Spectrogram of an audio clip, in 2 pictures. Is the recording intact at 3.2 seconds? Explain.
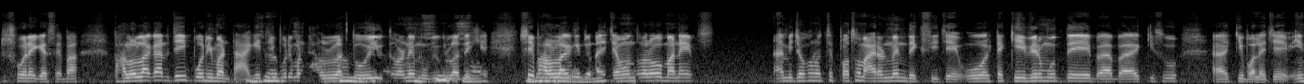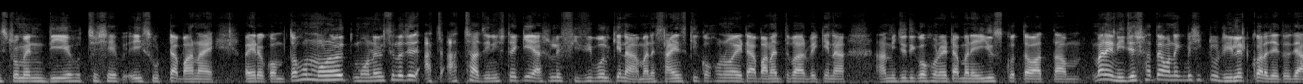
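No. Speech suppressed in double talk covers 2.89 to 3.22 s, so 3.2 s falls inside it. The speech dips by about 15 dB, likely because an echo canceller could not separate the near talker from far-end echo during simultaneous talk and attenuated both.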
